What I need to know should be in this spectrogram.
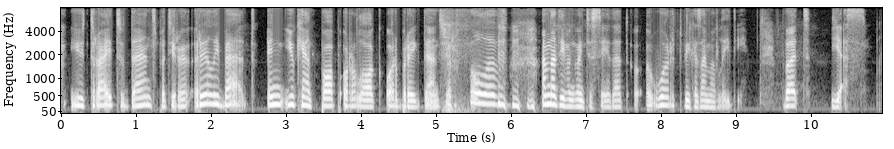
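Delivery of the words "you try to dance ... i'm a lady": put-on Russian accent. Answering a request to show a Russian accent: put-on Russian accent. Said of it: "What does your Russian accent sound like?".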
